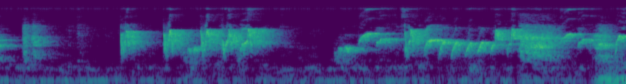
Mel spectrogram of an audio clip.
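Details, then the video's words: Bar-winged prinia (ciblek) singing: a buzzy note, then rapid chattering phrases and a quick run of repeated chirps building into a dense, continuous stretch. "Burung CIBLEK ga stress sama jalak"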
